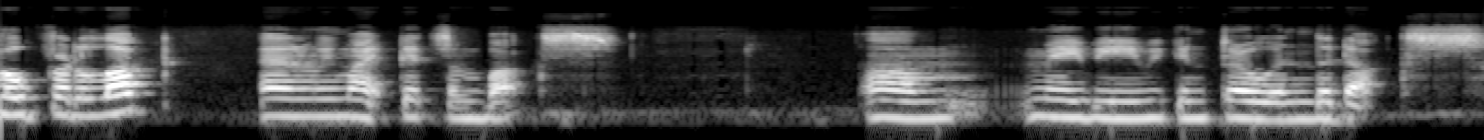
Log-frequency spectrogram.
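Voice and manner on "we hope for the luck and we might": usual speaking voice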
